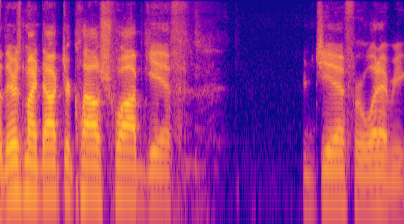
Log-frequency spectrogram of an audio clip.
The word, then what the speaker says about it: GIF: call it emoji okay it's gif is it gif I always say if people tell me it's Jif it's a hard a hard G hey moms say gif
